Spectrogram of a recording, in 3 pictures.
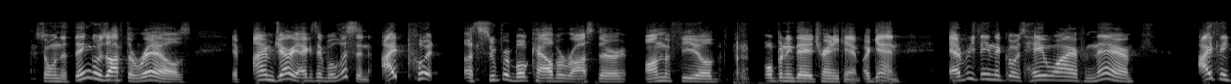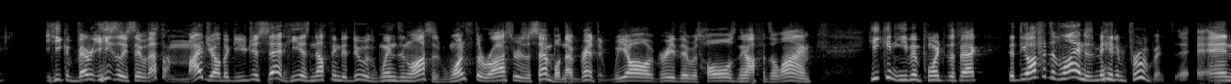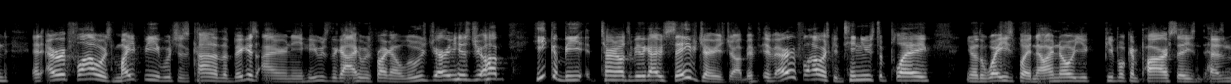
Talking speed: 250 wpm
